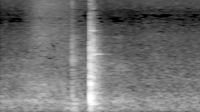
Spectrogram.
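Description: Near quiet, with one sharp click just before the middle.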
